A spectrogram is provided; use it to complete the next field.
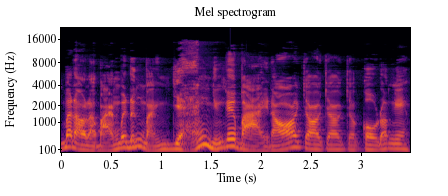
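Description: A man's voice has very wide pitch swings. The background is quiet. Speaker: ghost story narrator. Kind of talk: storytelling. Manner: casual, filler-heavy. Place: home room.

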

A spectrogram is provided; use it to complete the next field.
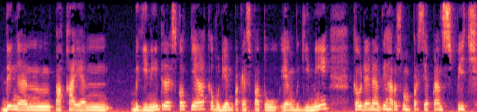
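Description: A woman talks at a moderate pace. Her intonation is fairly even and her loudness very even. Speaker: vlogger sharing religious travel advice. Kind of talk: casual vlog chat. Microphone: lapel.

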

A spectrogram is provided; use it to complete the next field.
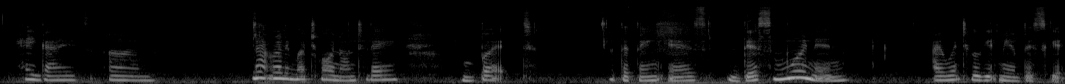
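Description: A woman's very slow speech with long, frequent pauses over light background noise. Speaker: vlogger. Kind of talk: casual vlog chat. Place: office. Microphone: phone near.

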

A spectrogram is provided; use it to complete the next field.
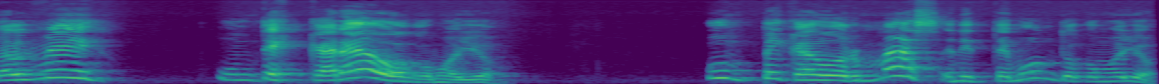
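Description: Speaking very slowly with long, frequent pauses, a man uses an extremely high pitch that swings very widely. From Chile. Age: 60s. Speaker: radio announcer. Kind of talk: personal video message. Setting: at home. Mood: emotional, grateful, reflective. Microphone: webcam.

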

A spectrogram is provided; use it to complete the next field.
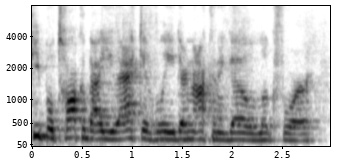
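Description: A man speaking at a very fast pace, with audible room echo. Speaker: summit host. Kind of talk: interview questions, online summit. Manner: casual, filler-heavy. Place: office. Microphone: earbuds.

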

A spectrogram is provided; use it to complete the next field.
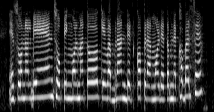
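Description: A woman speaks in a squeaky, cartoonish character voice pitched extremely high. Her intonation stays monotone and flat, and her loudness barely shifts at all. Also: moderate pace. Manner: boastful, condescending.

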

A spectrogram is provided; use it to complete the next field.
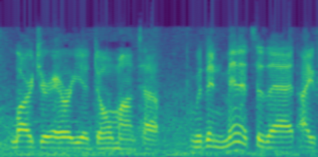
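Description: Over noticeable background noise, a man speaks very fast. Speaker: interviewee. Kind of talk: interview answer. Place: street.

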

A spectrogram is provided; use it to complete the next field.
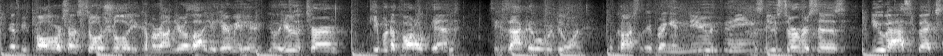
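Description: A man talking at a very fast pace over clear background music. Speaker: business host giving a tour. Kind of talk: tour commentary. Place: workshop.

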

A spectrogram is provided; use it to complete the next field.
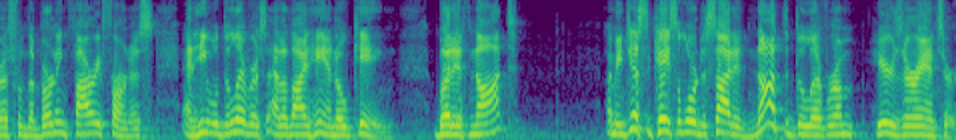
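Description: Speech moves at a fairly quick pace. Its pitch shows ordinary variation. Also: man. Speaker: pastor. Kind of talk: sermon. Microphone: lapel.

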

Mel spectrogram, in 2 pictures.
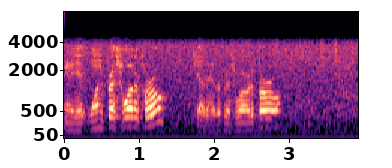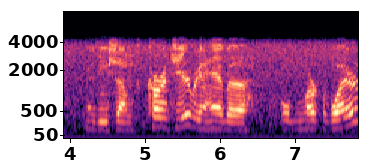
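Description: Long, frequent pauses interrupt speech at a moderate pace. Light background noise runs underneath. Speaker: auction seller. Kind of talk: auction pitch showing items one by one. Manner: casual, conversational; rambling, with filler words and self-corrections. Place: home room. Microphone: phone near.

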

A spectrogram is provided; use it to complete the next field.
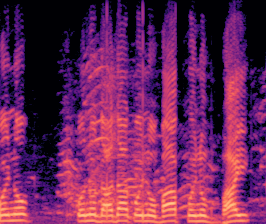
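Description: A man speaks in a high voice. Crowd noise fills the background. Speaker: local politician. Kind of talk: public speech.

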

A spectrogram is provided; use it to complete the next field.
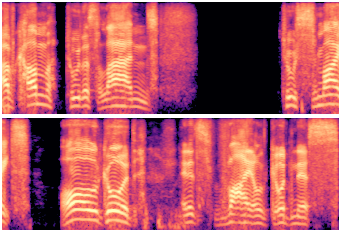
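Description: Putting on a character voice, a man speaks at a very slow pace and a high pitch, with ordinary pitch variation and long, frequent pauses. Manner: over-the-top, theatrical, menacing.

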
